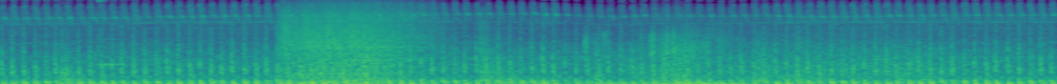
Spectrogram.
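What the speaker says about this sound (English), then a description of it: "Deluxoism just eradicating a Mark II with the Akula Barrage" An Akula helicopter in GTA Online fires Barrage missiles to destroy a Mark II, with rapid chopping rotor beats throughout and two loud bursts of explosive fire breaking over them.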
